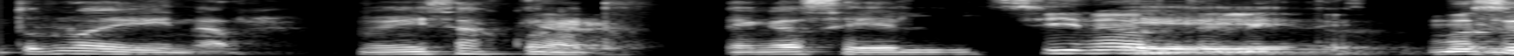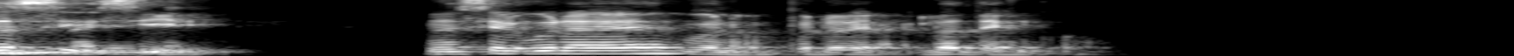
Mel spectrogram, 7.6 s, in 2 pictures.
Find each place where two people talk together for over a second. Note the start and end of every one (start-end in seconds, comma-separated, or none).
2.4-4.4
